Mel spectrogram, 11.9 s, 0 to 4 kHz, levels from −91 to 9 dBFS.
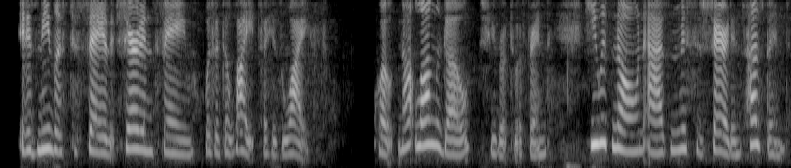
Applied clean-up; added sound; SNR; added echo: none; none; none; none.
